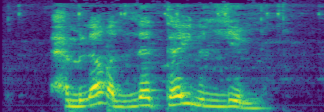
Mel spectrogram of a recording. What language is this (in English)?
Kabyle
